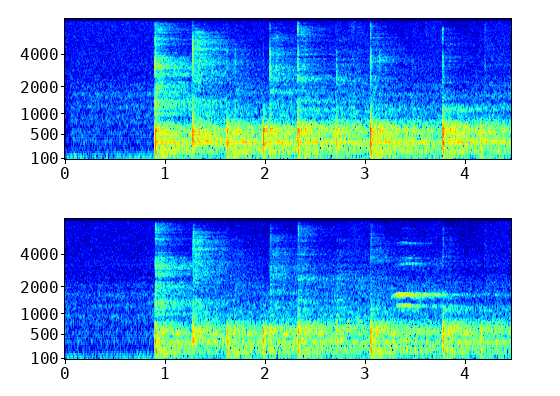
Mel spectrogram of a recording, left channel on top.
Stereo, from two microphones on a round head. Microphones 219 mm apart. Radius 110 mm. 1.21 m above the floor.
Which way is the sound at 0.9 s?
60° left (ahead or behind).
